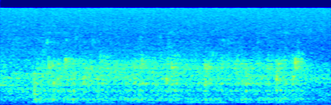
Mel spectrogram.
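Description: Hookah bubbling steadily as a long draw is pulled through the hose, the smoke gurgling through the water in the base with a dense, irregular crackle.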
